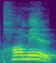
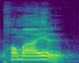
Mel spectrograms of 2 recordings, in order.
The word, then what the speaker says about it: 퍼밀: 자, 이렇게 생긴 거는 퍼밀, 퍼마일, 퍼밀리지라고 읽습니다. 이렇게 생긴 거는 이제 천분율.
